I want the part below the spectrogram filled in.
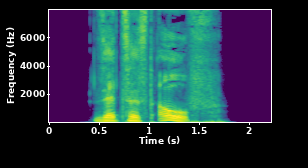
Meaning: second-person singular subjunctive I of aufsetzen
- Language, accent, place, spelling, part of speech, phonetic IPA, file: German, Germany, Berlin, setzest auf, verb, [ˌzɛt͡səst ˈaʊ̯f], De-setzest auf.ogg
